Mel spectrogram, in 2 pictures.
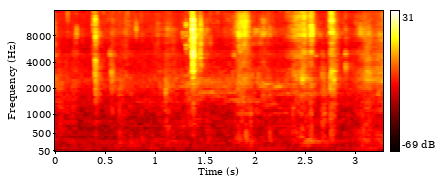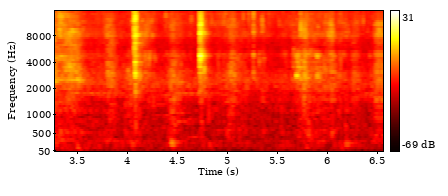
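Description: Close-up eating sounds: chewing with wet mouth smacks and sharp clicks at irregular intervals, the loudest about a second and a half in, as rice and curry are eaten by hand.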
